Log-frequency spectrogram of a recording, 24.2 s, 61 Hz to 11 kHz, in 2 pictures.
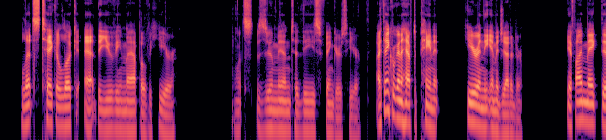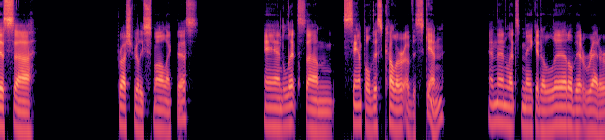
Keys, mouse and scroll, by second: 0.6 ctrl+middle click, 1.3 shift+middle click, 1.8 ctrl+middle click, 2.7 shift+middle click, 3.2 ctrl+middle click, 3.7 shift+middle click, 4.5 ctrl+middle click, 5.0 ctrl+middle click, 5.5 shift+middle click, 6.1 ctrl+middle click, 6.6 ctrl+middle click, 7.1 shift+middle click, 7.7 ctrl+middle click, 11.3 f, 18.0 click, 21.5 click, 22.6 click.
